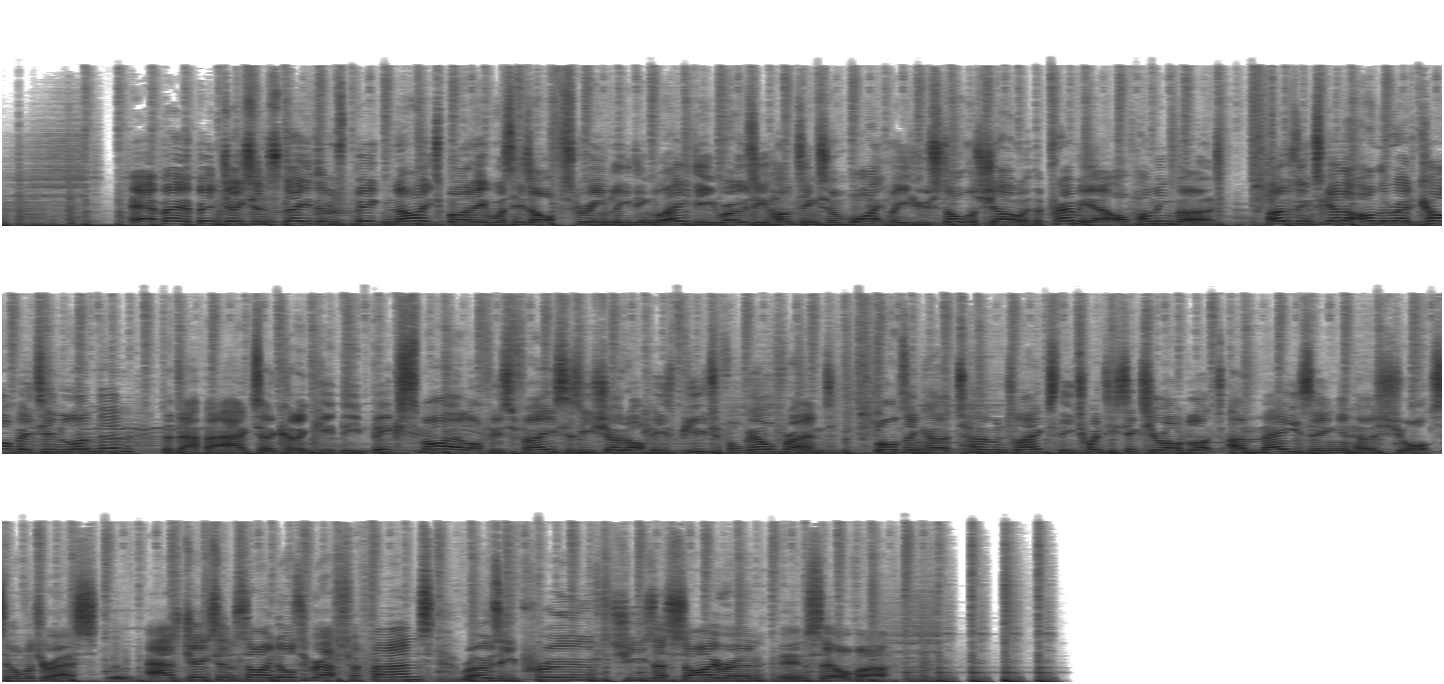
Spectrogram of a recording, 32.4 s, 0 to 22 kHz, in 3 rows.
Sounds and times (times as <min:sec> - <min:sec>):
Music: 0:00.0 - 0:29.6
Speech: 0:01.0 - 0:28.4.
